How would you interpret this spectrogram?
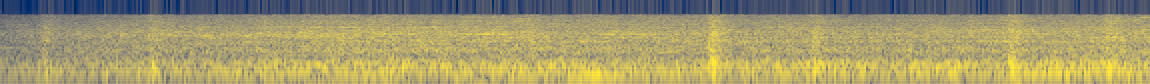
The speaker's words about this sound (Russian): Поезд подошел к Писку.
